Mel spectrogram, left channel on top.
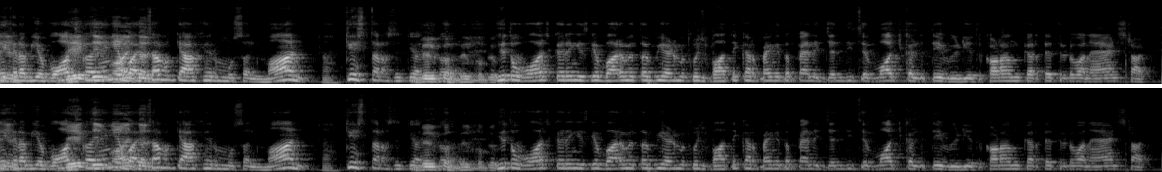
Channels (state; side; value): quieter; right; 4.6 dB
